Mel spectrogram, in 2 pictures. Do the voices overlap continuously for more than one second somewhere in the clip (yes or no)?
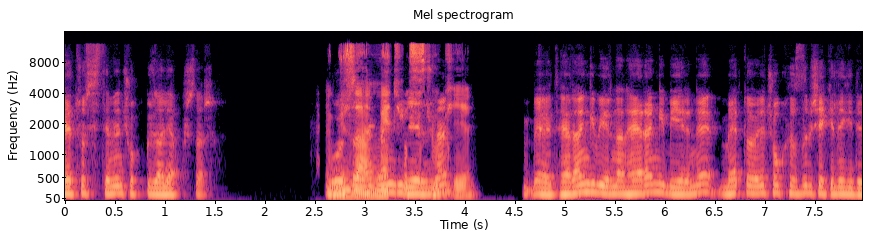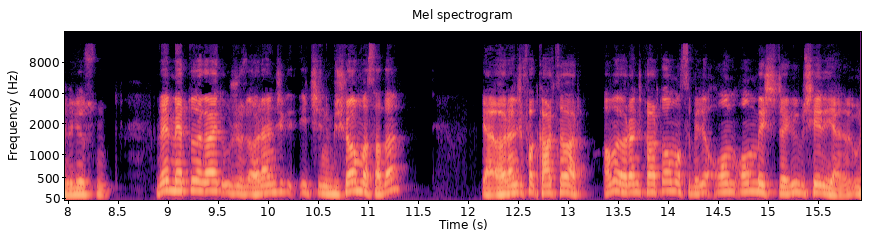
yes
